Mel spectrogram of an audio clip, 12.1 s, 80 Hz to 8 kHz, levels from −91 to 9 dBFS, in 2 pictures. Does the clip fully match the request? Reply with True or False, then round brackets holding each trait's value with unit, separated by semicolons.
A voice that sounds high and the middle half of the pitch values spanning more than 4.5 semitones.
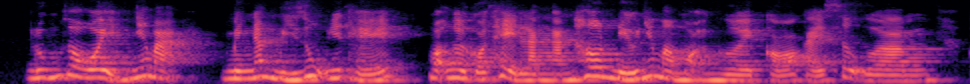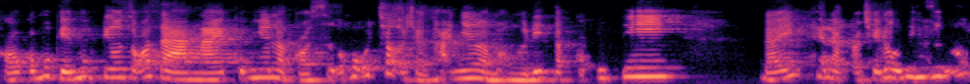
True (215 Hz; 5.3 semitones)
